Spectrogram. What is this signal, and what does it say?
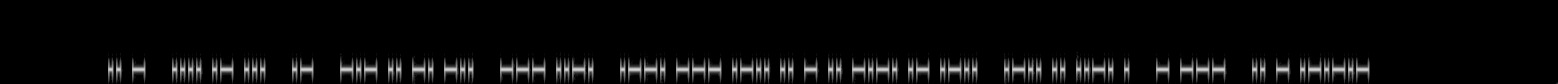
Morse code, heard as a keyed tone, about 30 wpm, 700 Hz. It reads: IT HAS A KIND OF POLITICAL LIFE TO IT.
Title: Sentences from Top 1000 Words - Review Part 5 - 30wpm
